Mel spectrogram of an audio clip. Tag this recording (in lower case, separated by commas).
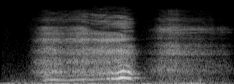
respiratory sounds, breathing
